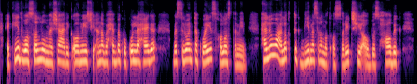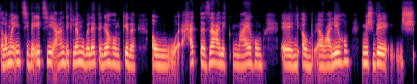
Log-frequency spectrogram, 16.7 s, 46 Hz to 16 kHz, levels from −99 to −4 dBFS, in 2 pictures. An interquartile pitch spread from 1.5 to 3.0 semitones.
No: average, 3.5 semitones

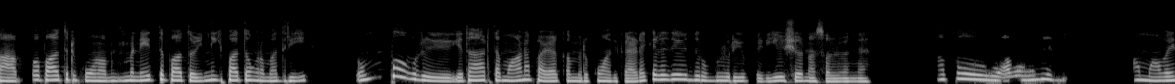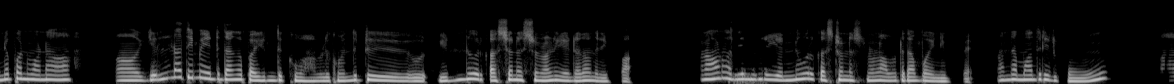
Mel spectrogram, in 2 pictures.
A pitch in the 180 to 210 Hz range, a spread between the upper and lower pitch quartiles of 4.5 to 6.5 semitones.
Yes: medium, 185 Hz; average, 4.8 semitones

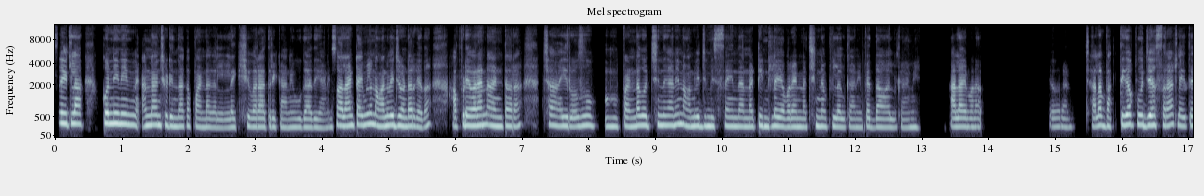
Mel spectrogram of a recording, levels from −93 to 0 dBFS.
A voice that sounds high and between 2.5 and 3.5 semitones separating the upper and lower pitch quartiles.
Yes: high, 240 Hz; average, 2.8 semitones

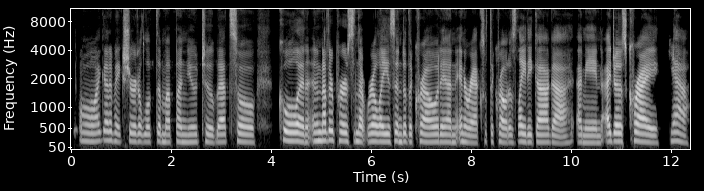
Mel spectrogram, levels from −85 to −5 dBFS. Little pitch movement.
Yes: narrow, 1.8 semitones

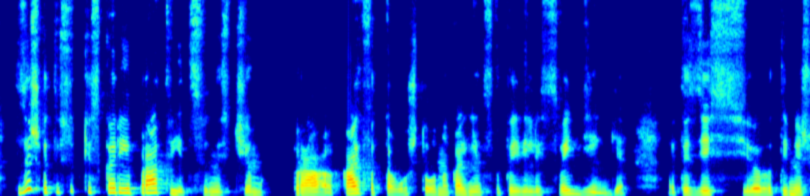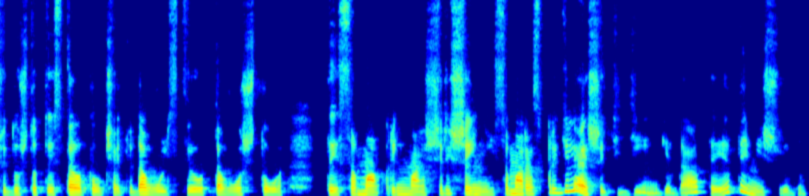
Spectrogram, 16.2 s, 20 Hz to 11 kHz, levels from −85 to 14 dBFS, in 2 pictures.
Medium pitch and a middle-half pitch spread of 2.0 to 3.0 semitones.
Yes: medium, 165 Hz; narrow, 2.5 semitones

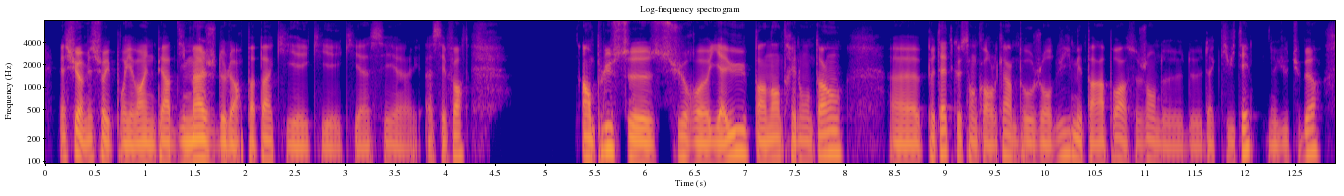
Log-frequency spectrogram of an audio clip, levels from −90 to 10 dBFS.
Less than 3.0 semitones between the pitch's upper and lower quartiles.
No: average, 3.4 semitones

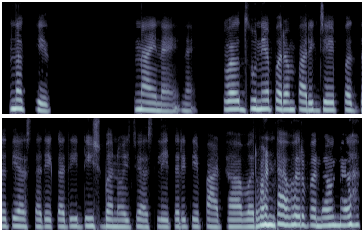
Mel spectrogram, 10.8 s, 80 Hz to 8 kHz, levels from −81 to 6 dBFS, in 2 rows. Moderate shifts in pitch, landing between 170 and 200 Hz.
Yes: average, 3.1 semitones; high, 190 Hz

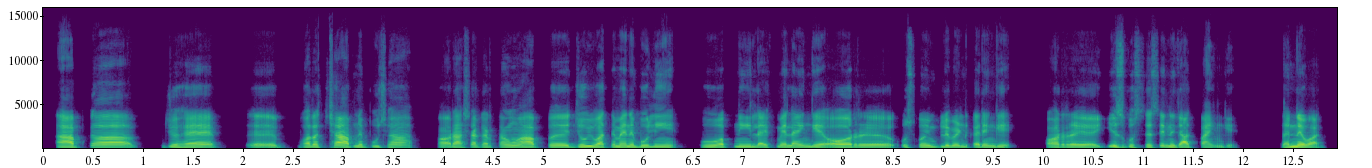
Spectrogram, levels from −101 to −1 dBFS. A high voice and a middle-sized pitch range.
No: medium, 140 Hz; average, 3.6 semitones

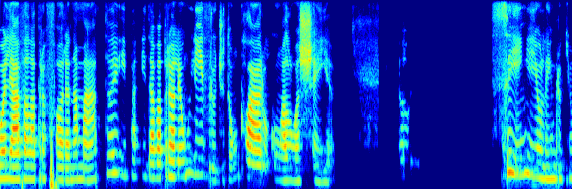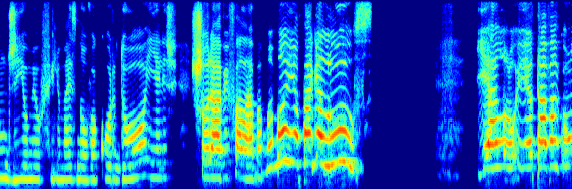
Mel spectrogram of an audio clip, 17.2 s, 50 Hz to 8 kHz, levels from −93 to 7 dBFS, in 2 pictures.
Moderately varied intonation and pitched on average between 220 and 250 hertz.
No: wide, 7.1 semitones; high, 225 Hz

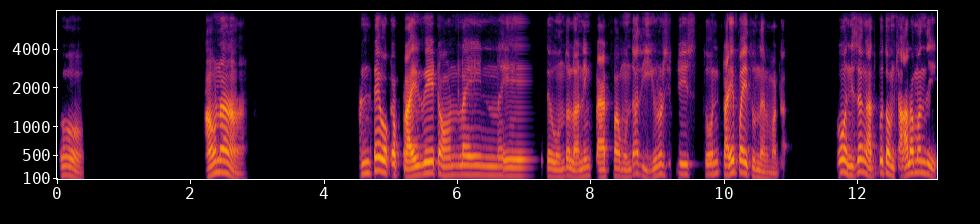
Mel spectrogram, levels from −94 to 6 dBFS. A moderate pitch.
Yes: medium, 160 Hz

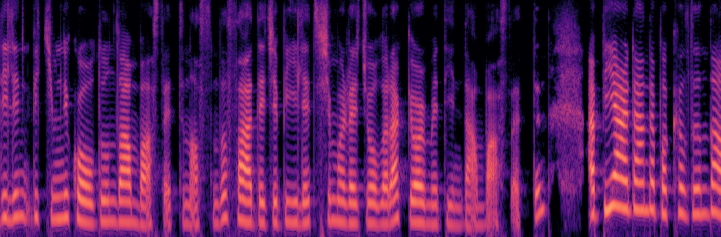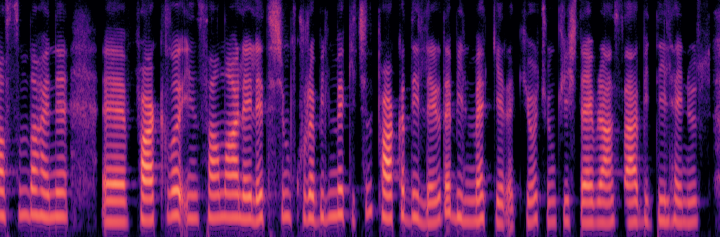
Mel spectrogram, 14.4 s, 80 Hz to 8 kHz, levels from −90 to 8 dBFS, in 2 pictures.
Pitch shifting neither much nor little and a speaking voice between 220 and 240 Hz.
Yes: average, 3.9 semitones; high, 230 Hz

